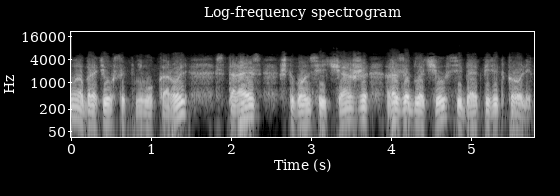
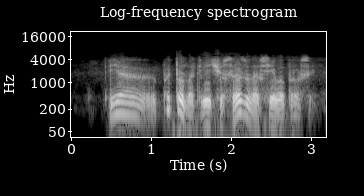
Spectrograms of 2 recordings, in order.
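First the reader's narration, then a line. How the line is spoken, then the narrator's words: Calm, thoughtful. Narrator (Russian): спокойно сказал задумавшийся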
